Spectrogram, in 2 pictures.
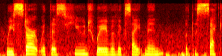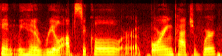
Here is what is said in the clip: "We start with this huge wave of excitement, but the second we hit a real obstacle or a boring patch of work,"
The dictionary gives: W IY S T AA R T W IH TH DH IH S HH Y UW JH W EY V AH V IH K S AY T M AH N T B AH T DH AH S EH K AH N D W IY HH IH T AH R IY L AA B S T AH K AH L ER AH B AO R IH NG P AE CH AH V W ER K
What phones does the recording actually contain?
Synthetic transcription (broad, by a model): W IY S T AA R T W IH DH IH S HH Y UW JH W EY V AH V IH K S AY T M AH N T B AH T DH AH S EH K AH N D W IY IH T AH R IY L AA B S T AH K L ER AH B AO R IH NG P AE CH AH V W ER K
